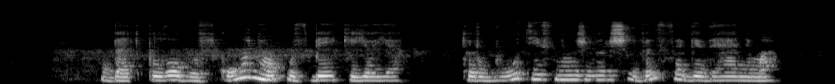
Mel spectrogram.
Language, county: Lithuanian, Panevėžys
